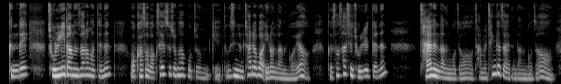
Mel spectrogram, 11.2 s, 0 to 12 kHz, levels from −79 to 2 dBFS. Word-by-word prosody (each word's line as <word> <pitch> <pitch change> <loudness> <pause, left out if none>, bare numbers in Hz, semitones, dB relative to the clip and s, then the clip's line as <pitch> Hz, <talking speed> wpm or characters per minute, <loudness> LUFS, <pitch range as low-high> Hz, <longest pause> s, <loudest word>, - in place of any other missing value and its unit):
근데 240 +5 +2 0.4
졸리다는 255 +1 +7
사람한테는 250 +1 -2 0.4
"어 - - -4
가서 225 +1 -1
막 185 -1 -6
세수 280 0 -2
좀 255 -2 -3
하고 245 -4 -6
좀 185 -4 -13
이렇게 - - -14
정신 230 +1 -2
좀 205 -2 -4
차려 275 +5 0
봐." 250 -4 +2
이런다는 175 -5 -4
거예요. 175 +11 -5 0.3
그래서 250 - -6
사실 290 -1 -1
졸릴 220 0 -4
때는 235 - -5 0.6
자야 220 +3 +9
된다는 185 -9 +2
거죠. 155 +1 -10
잠을 170 0 -10
챙겨 300 - -1
자야 200 -9 -5
된다는 155 -1 -10
거죠. 160 +1 -9
220 Hz, 340 characters per minute, -26 LUFS, 175-255 Hz, 0.6 s, 자야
